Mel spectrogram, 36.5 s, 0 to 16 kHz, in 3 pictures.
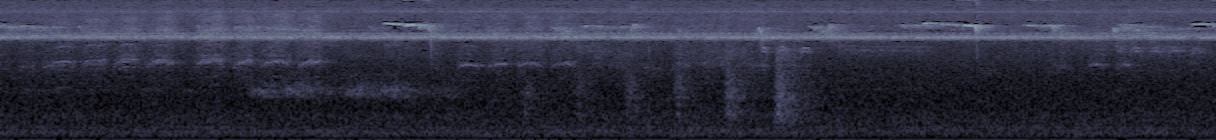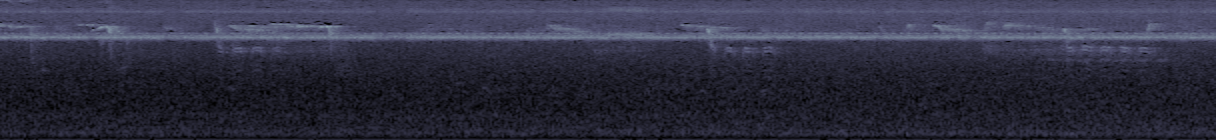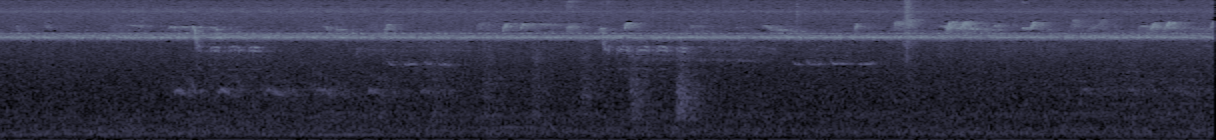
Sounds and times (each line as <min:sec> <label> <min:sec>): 0:00.0 Cicada Insects 0:36.4
0:00.0 crickets 0:36.4
0:00.4 birds 0:08.5
0:00.5 frogs 0:08.2
0:25.8 frogs 0:33.2
0:26.0 birds 0:36.4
